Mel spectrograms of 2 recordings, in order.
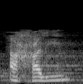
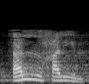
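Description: First: The L sound is dropped after the vowel. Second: The L sound is clearly pronounced after the vowel. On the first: The speaker calls it wrong. "لا تقول أحليم" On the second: The speaker calls it right. "تقول الحليم"

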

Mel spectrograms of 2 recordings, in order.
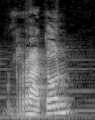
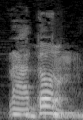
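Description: First: The R at the start is strongly trilled. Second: The R at the start is soft. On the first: The speaker calls it right. "en vez de decir ratón" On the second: The speaker calls it wrong. "lo dicen con una R suave"

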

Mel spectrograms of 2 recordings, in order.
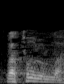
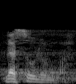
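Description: First: The s sound is said as a t. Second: The r sound is said as an l. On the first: "السين أجعلها تاء" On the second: "يجعل الراء لاما"

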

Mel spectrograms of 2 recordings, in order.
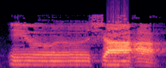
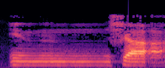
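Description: First: The n sound is dropped completely. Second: The n sound is present but faint. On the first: The speaker calls it wrong. "Hilang nunnya, gak kebaca sama sekali" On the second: The speaker calls it right. "Ada nun, tapi anggang-anggang, samar-samar kamu bacanya"

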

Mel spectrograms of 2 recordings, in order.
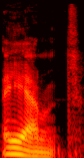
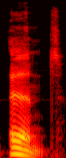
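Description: First: The word is said with two syllables. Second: The word is said with one syllable. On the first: The speaker calls it wrong. "many Spaniards say" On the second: The speaker calls it right. "una sola sílaba"

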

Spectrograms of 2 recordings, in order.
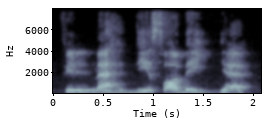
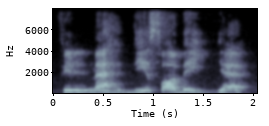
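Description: First: The d and its vowel are pronounced in full. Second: The same.

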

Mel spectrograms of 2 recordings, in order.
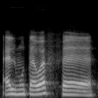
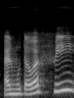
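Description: First: The word ends in an 'a' sound. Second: The word ends in an 'ee' sound. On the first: Someone else took the person's life. The speaker calls it right. "لا المتوفى" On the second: The person caused their own death. The speaker calls it wrong. "ها المتوفي"

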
